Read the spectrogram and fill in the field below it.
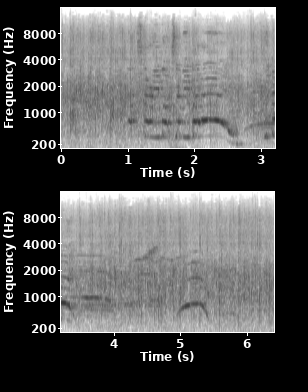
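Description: People in a crowd cheer and whoop loudly.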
